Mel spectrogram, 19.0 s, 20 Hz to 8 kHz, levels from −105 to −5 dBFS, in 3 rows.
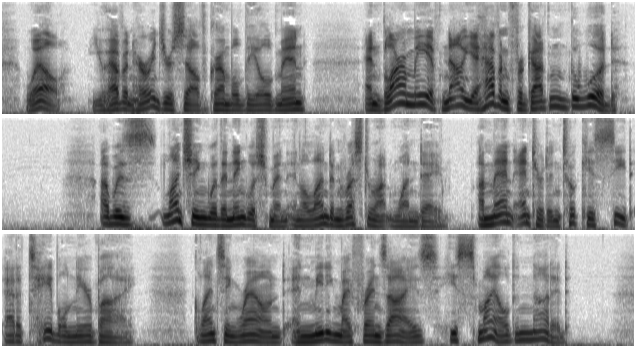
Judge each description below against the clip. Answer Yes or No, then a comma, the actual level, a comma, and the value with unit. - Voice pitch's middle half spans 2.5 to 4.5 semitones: No, average, 4.9 semitones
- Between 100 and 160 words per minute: No, average, 170 wpm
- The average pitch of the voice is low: Yes, low, 115 Hz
